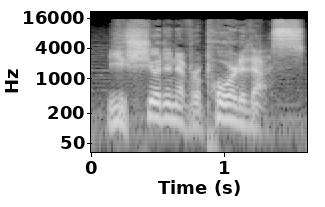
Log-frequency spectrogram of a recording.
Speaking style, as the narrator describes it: he spat

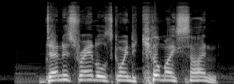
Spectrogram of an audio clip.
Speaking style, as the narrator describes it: shouted

